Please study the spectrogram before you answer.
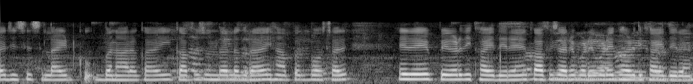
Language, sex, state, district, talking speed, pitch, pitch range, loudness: Hindi, female, Chhattisgarh, Bilaspur, 275 wpm, 215 Hz, 215-225 Hz, -14 LUFS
